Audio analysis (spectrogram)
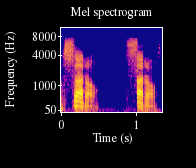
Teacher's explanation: we read the t but we don't read the b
